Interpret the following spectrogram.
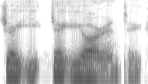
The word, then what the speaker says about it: joint: I said, "It's Joint, but pronounced Jernt.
